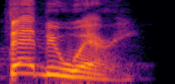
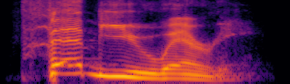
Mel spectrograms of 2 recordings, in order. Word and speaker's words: February: Do you say the R? In the United States, the most common pronunciation is February. February. While dictionaries consider the pronunciation correct, many consider the less common February, the more traditional standard, meaning you pronounce the R first.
